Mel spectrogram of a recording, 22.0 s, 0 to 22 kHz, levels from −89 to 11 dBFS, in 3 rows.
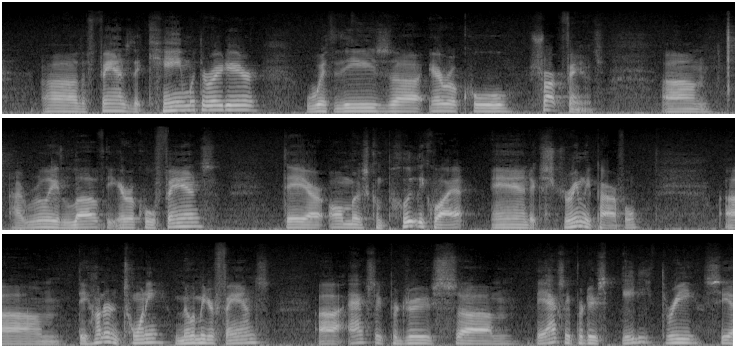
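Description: Nothing stood out as a technical fault on listening to the clip.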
